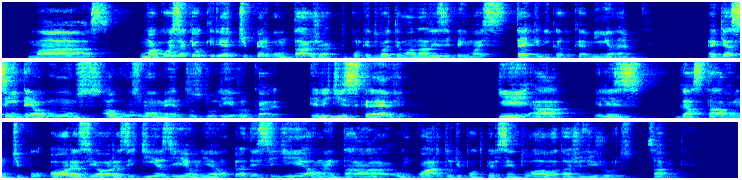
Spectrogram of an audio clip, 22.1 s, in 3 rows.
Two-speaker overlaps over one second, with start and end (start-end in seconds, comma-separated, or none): none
